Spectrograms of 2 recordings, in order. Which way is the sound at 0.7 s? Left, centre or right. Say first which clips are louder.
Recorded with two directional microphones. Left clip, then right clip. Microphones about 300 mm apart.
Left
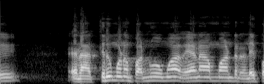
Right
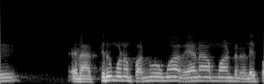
Left 8 dB; centre.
